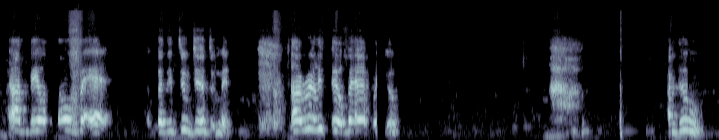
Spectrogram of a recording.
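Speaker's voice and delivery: tearful speech, crying while talking. Answering a question about what weighs on you most, crying while talking. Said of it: "That's why I'm crying right now".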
